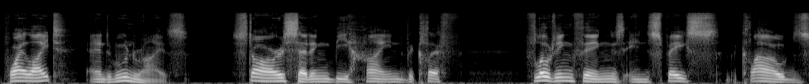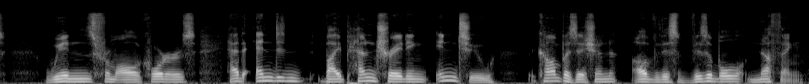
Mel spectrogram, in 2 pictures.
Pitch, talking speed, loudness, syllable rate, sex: 125 Hz, 105 wpm, -20 LUFS, 3.5 syllables/s, male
